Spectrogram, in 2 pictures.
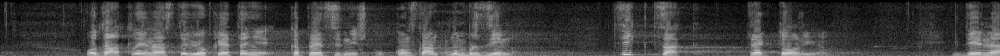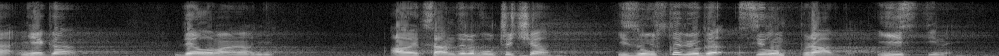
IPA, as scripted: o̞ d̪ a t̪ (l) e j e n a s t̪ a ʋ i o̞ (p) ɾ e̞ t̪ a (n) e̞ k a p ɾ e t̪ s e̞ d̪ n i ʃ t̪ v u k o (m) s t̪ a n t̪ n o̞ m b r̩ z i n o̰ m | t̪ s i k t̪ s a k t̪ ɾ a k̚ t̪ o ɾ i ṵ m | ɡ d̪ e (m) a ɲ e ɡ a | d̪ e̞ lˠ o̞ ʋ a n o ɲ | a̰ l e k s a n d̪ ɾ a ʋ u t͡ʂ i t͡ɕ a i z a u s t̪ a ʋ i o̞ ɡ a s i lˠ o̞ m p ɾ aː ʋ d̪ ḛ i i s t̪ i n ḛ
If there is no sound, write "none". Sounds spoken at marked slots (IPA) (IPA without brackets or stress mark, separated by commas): l, k, ɲ, n, n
